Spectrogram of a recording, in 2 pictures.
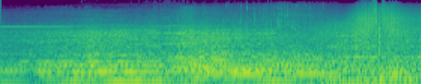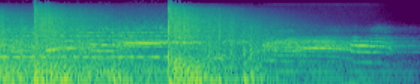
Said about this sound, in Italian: A quel pensiero stringe a sé ancora più stretti i suoi cari e nel silenzio, lontano dagli sguardi e accompagnato dal rombo mortale dei cannoni, sul volto di lui vediamo scendere una silenziosa lacrima.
